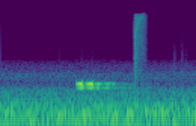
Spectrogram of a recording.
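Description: A short electronic chime sounds as a task finishes.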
